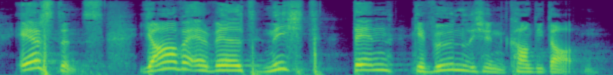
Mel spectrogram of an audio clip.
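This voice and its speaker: A man who is a church elder, giving an emphatic Bible-teaching sermon and numbering and repeating his points. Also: high voice.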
